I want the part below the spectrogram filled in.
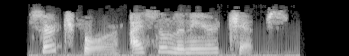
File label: Voice Computer; flipper; sttng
